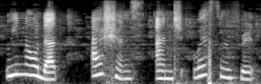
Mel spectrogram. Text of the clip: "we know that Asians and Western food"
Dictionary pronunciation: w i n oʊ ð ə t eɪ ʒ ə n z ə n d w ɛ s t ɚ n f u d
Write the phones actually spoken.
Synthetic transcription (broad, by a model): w i n oʊ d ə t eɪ ʃ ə n s ə n d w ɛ s t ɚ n f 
